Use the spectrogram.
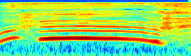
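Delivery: very high, loud whoop.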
